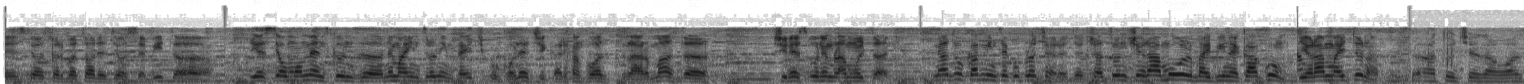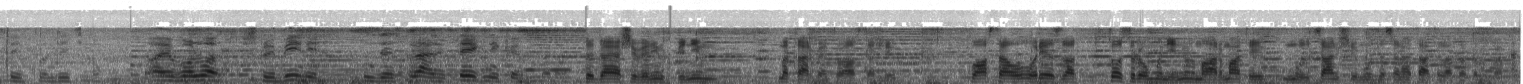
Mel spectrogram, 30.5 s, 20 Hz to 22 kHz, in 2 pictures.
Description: Voxuri-ziua-armatei.mp3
